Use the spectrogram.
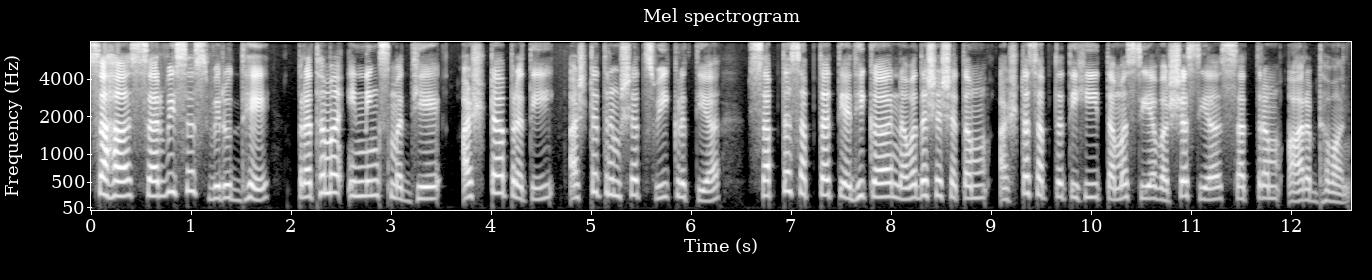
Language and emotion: Sanskrit, neutral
